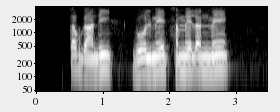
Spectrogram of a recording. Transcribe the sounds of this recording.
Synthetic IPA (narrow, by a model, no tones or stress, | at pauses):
t̪əbɡãːnd̪ʱiː | ɡoːlmeːd͡ʒ̪səmːeːlənmẽː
